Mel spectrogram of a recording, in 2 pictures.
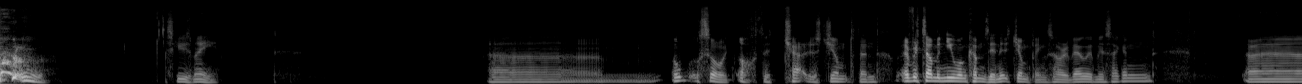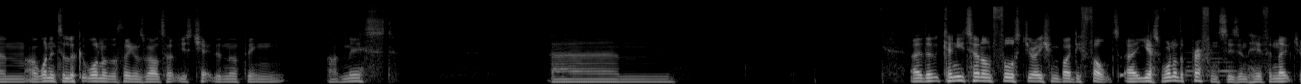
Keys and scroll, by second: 25.0 super+,.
